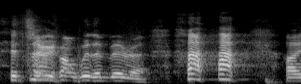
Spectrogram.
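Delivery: laughing through the words; real laughter at a comment. Real, not acted. Host reading a viewer's joke, laughing.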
